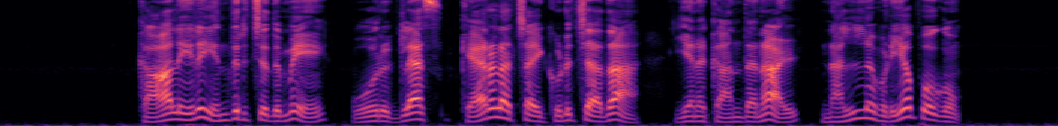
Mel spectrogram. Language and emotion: Tamil, happy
